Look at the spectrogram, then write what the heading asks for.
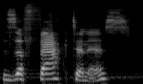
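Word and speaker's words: Xiphactinus: this Z fact tennis the emphasis is on the second syllable Za factus there's no way the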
